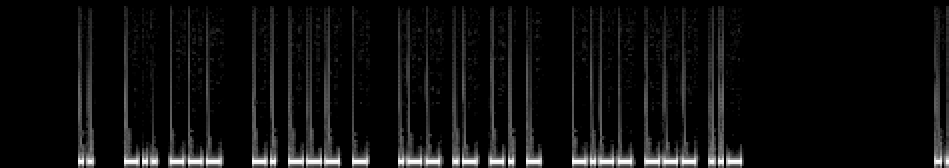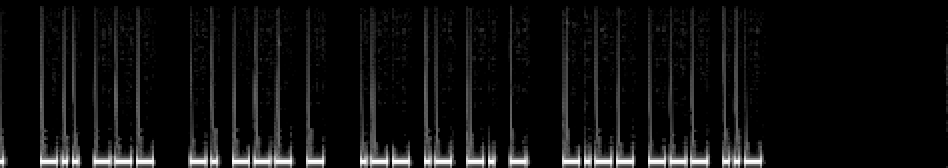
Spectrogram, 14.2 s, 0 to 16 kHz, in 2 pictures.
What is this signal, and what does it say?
Morse code, heard as a keyed tone, about 34 wpm, 700 Hz. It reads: I DO NOT WANT YOU I DO NOT WANT YOU
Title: Speed-Racing - Sets of 5 Words 30wpm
